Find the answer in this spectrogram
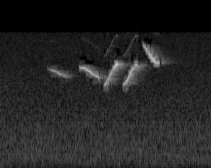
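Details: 'Siu siu professor' song of a yellow-bellied seedeater: two drawn-out high whistles, then a quick burst of sliding, overlapping notes rising toward the end.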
